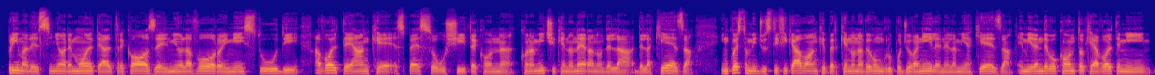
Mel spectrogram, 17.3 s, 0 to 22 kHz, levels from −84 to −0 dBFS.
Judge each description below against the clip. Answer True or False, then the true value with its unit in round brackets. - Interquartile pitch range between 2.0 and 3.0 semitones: True (2.6 semitones)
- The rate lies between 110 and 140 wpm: False (165 wpm)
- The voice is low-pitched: True (110 Hz)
